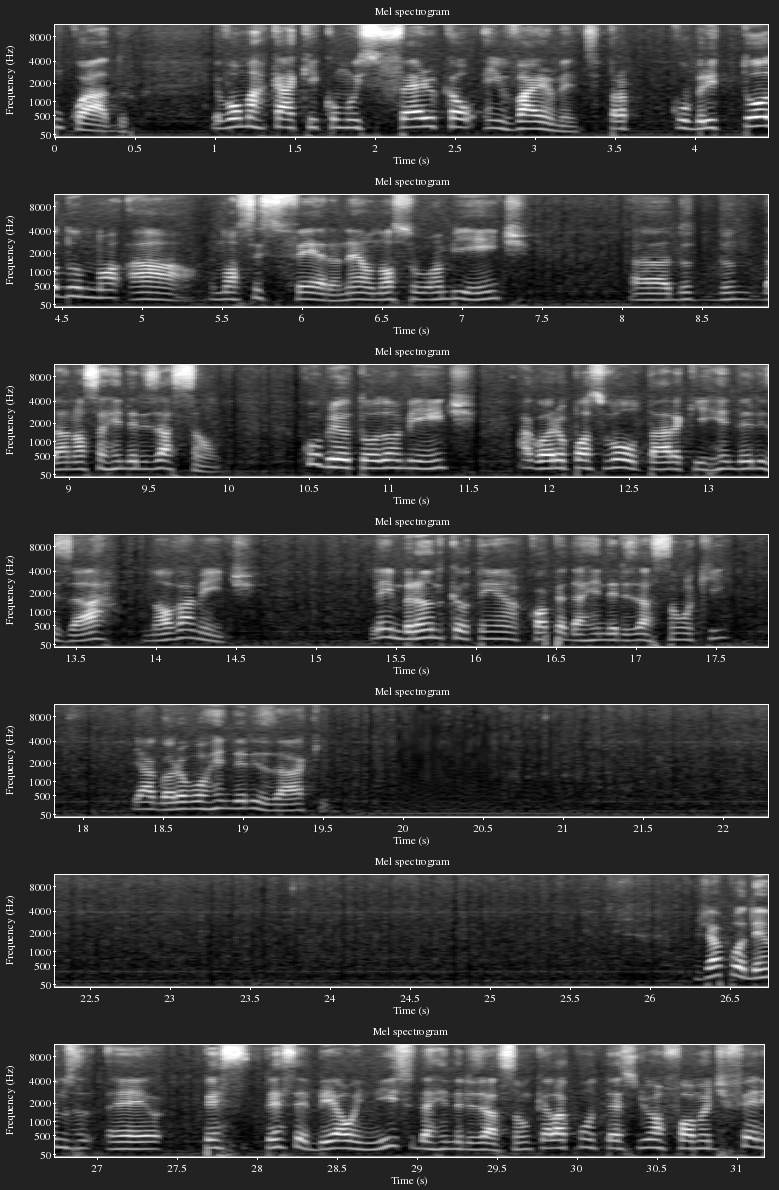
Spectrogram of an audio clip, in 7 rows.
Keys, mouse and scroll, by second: 1.6 click, 3.6 click, 12.0 click, 13.5 click, 16.8 click, 18.1 click, 19.6 drag, 21.2-24.0 drag.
